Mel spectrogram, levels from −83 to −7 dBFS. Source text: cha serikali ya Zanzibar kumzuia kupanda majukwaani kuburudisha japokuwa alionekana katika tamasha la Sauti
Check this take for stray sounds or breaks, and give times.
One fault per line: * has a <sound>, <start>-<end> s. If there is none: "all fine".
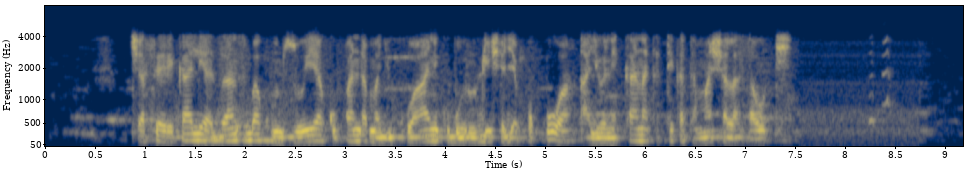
* has a laugh, 8.2-8.6 s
